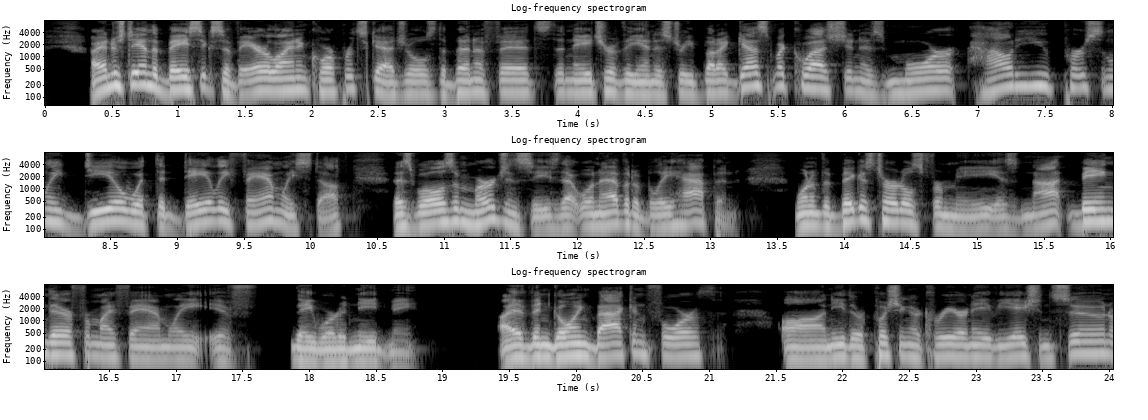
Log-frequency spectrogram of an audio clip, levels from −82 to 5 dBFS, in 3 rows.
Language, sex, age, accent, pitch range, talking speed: English, male, 30-49, American, 110-150 Hz, 190 wpm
